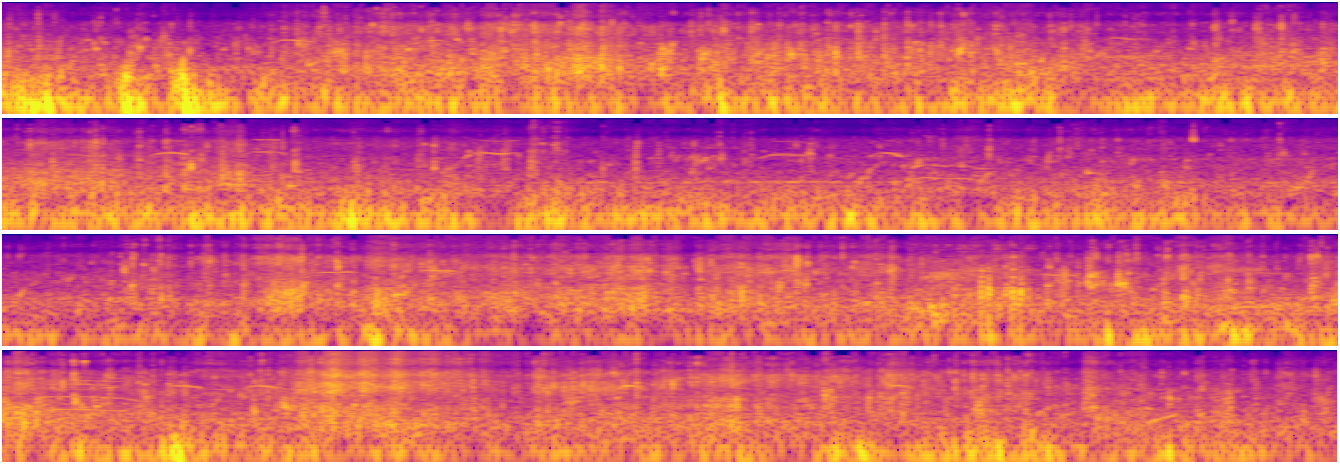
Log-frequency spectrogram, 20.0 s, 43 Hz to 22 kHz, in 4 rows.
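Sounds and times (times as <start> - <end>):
water splashing: 0.0 - 20.0
birds chirping: 5.5 - 8.7.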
